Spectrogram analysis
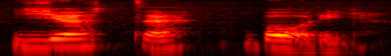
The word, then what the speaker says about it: Göteborg: So the correct way of saying Gothenburg in Swedish is Göteborg. There's a soft G in the end as well, actually.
